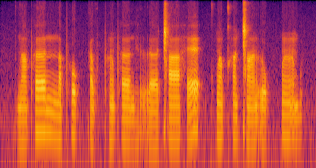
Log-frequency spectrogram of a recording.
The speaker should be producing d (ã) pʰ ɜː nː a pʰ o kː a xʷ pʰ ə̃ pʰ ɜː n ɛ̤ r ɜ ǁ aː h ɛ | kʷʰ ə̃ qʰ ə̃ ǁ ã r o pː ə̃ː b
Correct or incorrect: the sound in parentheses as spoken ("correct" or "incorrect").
correct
